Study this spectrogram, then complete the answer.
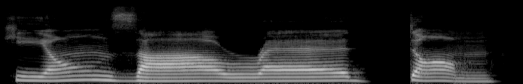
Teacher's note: So this S, when I connect it to A, it'll sound like za.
